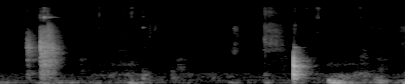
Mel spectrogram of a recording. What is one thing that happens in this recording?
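A glass dish scrapes and clinks on a hard counter.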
